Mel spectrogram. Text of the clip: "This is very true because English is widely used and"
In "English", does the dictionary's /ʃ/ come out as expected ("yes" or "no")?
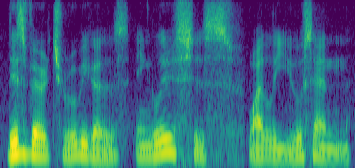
yes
